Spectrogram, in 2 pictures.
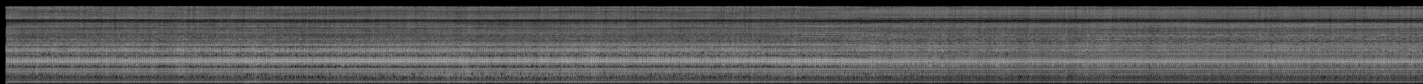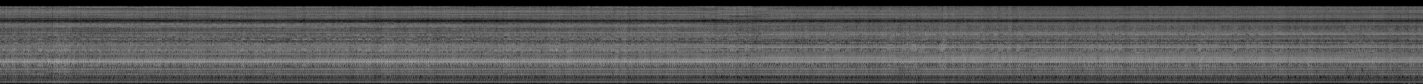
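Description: Lionel No. 356 postwar operating freight station with its vibrator mechanism buzzing steadily as it drives the baggage carts around the platform track. The hum holds one even pitch throughout.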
